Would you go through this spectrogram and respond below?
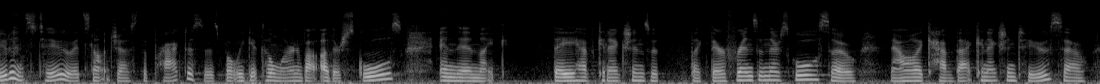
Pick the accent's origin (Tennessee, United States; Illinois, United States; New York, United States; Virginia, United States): Tennessee, United States; which I'm from Tennessee, so not from Kentucky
